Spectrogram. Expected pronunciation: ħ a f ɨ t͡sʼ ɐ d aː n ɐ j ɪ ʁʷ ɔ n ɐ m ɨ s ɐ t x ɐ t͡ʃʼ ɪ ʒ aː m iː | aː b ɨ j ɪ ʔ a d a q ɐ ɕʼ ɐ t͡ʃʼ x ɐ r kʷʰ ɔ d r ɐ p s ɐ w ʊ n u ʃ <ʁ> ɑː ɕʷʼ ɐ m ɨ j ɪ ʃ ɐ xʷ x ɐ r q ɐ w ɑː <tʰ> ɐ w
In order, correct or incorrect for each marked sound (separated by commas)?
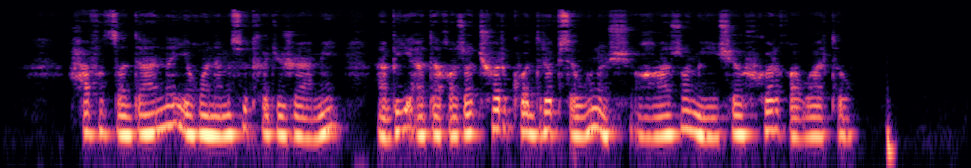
correct, correct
